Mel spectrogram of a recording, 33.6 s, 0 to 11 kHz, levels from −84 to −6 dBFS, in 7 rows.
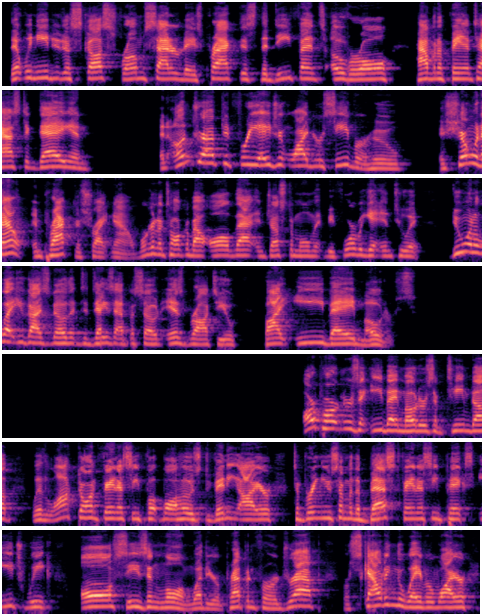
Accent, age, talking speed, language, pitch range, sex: American, 30-49, 185 wpm, English, 175-215 Hz, male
